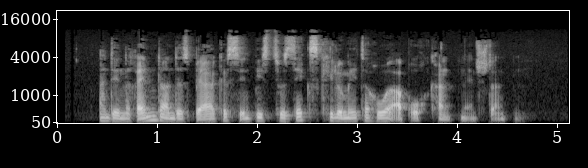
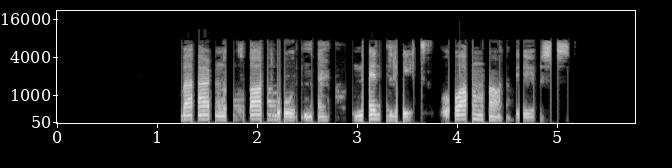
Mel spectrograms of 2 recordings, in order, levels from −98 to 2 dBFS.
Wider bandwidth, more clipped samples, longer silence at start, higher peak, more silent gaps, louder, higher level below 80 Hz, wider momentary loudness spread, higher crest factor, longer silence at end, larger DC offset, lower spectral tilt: first, 11.5 kHz vs 7.8 kHz; neither; second, 0.4 s vs 1.25 s; about the same, -2 dBFS vs 0 dBFS; second, none vs 2.90-2.95 s, 3.77-3.81 s; second, -23 LUFS vs -18 LUFS; second, -64 dBFS vs -52 dBFS; first, 12 LU vs 8 LU; about the same, 24 dB vs 20 dB; about the same, 0.65 s vs 0.7 s; neither; about the same, -3 dB/octave vs -4 dB/octave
